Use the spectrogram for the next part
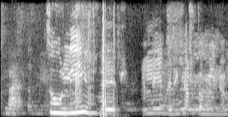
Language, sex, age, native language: Icelandic, female, 9, Icelandic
